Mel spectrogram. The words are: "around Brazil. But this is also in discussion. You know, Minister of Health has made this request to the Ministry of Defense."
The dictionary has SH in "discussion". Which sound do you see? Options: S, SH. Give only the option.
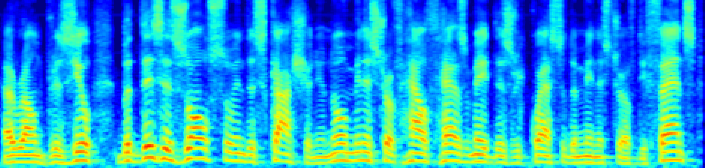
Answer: SH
